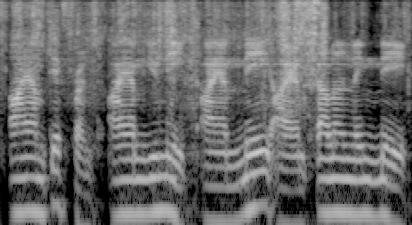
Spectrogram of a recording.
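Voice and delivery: loud, hammed-up French accent; proud declaration in a mock French accent; inner French person. Crafter declaring she is unique, comic French accent. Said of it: "channeling the inner French person".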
